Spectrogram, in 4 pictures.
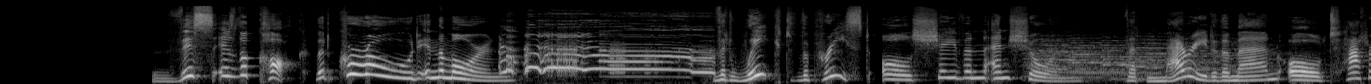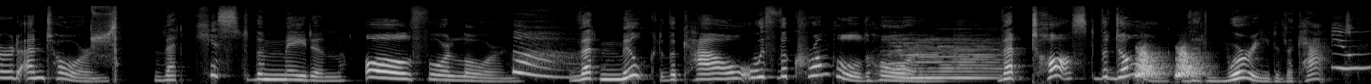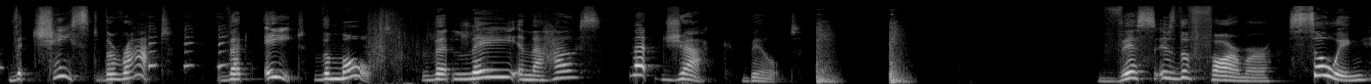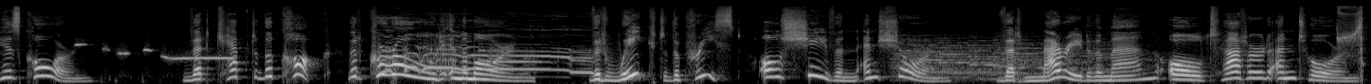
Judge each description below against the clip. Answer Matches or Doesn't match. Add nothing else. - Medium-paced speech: Doesn't match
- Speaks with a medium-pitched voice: Doesn't match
